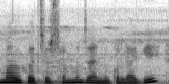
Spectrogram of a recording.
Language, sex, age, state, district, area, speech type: Nepali, female, 45-60, West Bengal, Jalpaiguri, urban, spontaneous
